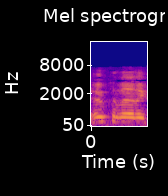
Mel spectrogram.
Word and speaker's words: ukulele: I'm pronouncing ukulele because that's how it's supposed to be pronounced.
